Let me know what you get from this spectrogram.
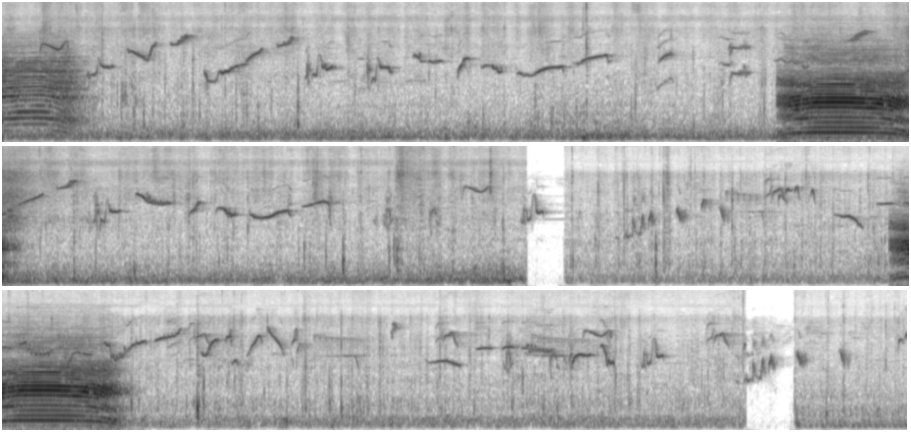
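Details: Fat cow among a herd of tame cows driven in the afternoon, calling the female with two rising-and-falling moos about eight seconds apart, amid steady chirping of small birds.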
